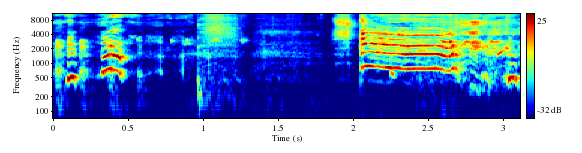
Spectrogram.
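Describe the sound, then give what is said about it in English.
A voice imitates a hawk's screech with one loud, shrill, sustained cry that slowly falls in pitch, following some short bursts of chatter and a brief pause. “Right, how Hawk sound? It's more like a screech.”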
